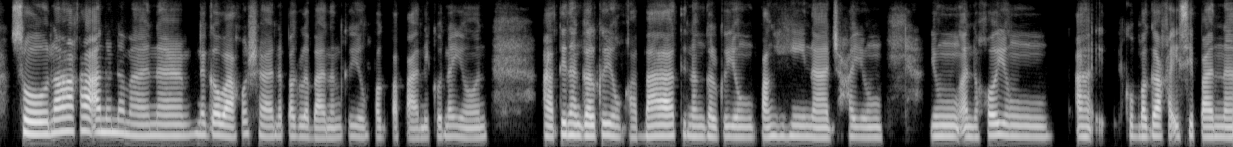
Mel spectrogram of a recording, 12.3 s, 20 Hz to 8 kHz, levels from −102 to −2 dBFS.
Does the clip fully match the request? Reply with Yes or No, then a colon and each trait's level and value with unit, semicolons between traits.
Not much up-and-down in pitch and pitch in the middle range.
Yes: narrow, 2.2 semitones; medium, 170 Hz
